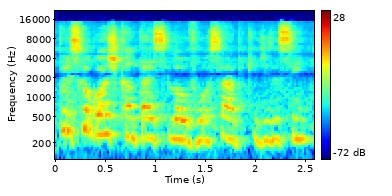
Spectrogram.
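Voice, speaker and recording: A woman's voice: on the high side, fairly even intonation, quick pace, mellow. A Brazilian woman giving a personal religious testimony, hesitant and searching for words. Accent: Brazilian Portuguese. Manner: hesitant, searching for words, sings hymn lines. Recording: echoey room with faint noise.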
